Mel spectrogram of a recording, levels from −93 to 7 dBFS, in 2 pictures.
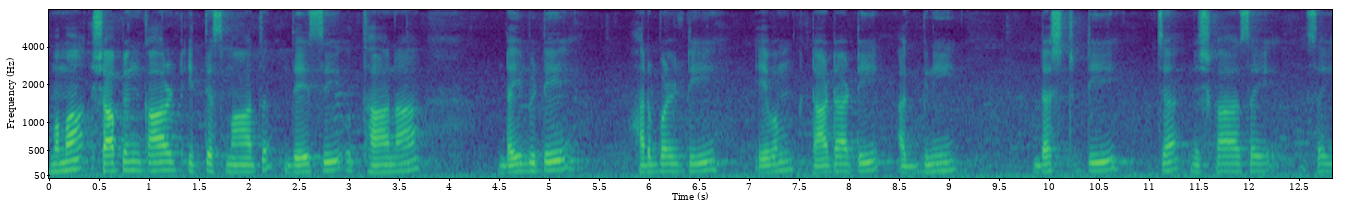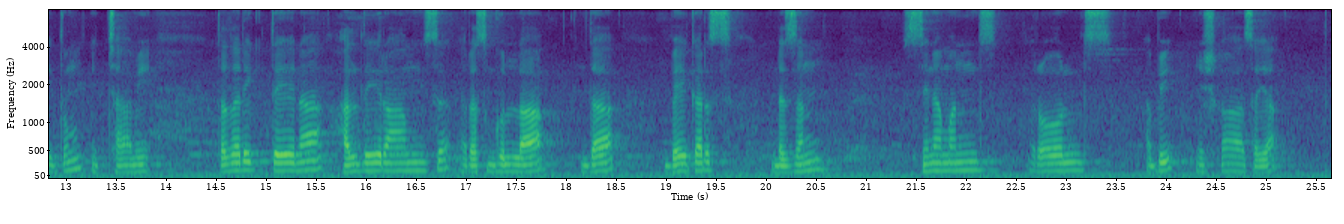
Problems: constant background noise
